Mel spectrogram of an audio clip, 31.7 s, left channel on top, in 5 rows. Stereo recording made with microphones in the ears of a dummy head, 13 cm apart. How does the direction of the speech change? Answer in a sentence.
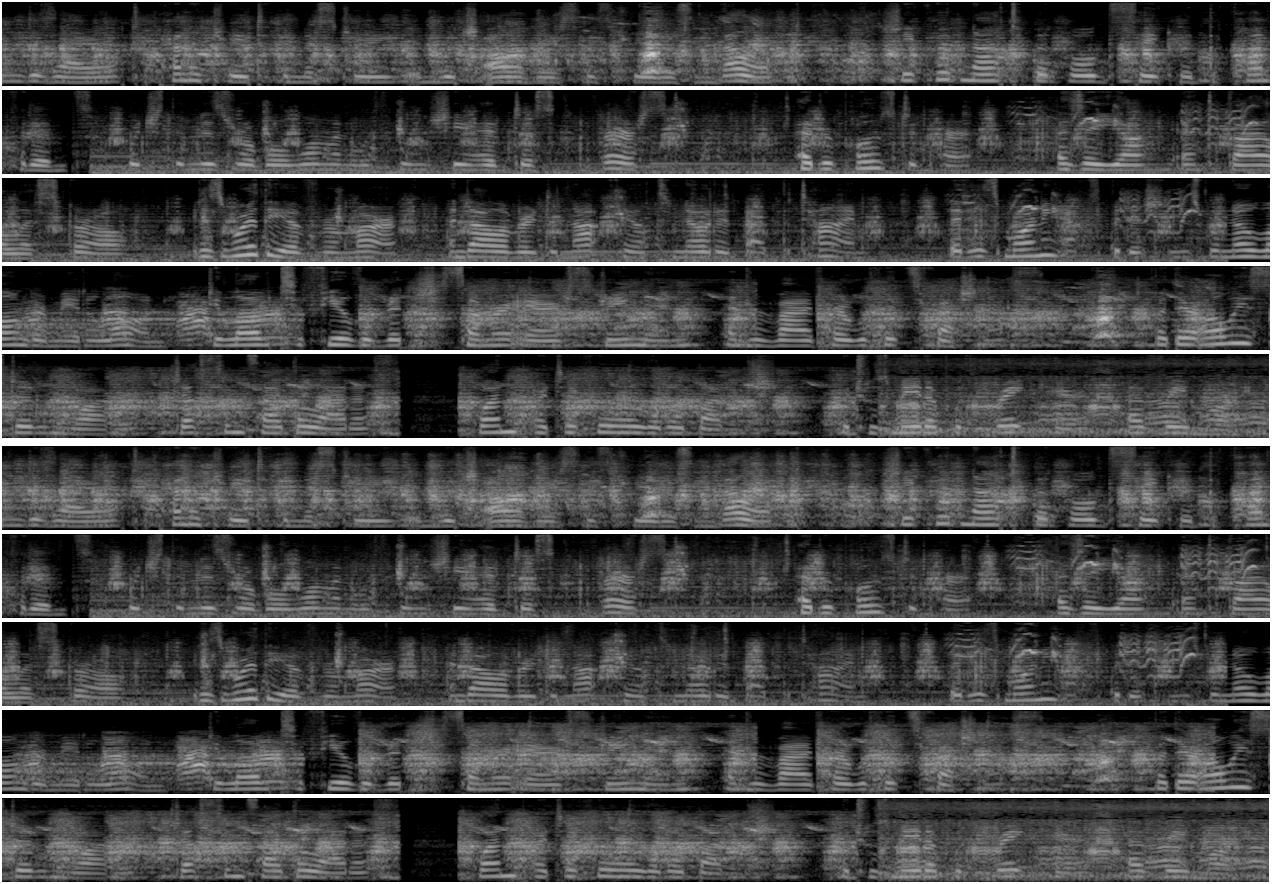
In this clip you hear the speech move from right to left and back again.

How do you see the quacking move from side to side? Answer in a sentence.
You can hear the quacking stay in one place.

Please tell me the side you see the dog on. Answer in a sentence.
You can hear the dog on the left.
